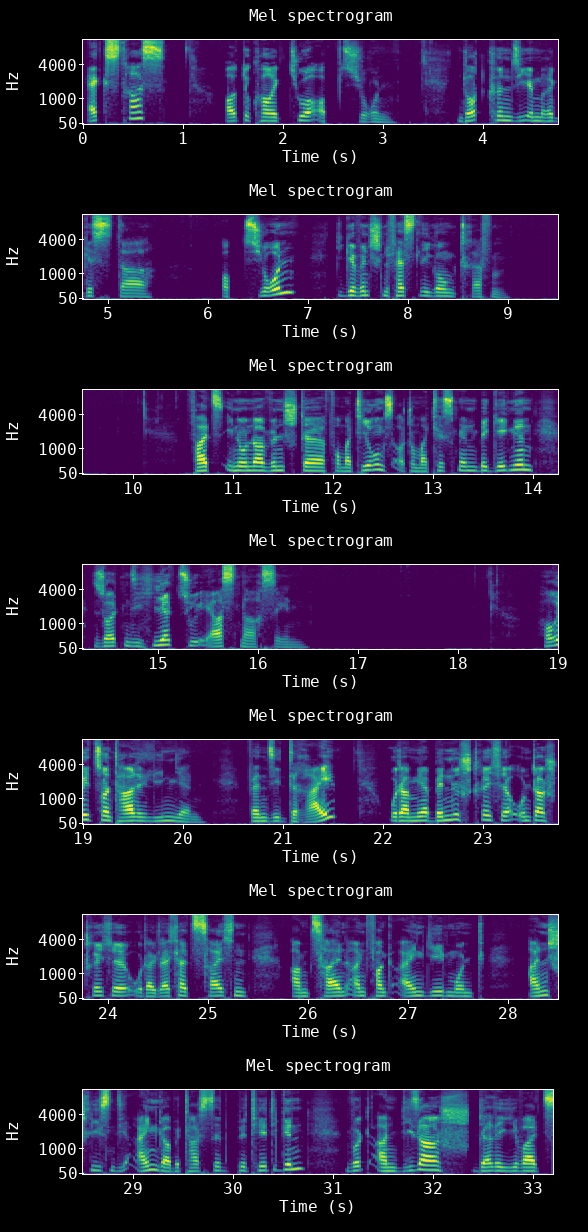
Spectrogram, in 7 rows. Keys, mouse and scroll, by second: 5.6 click, 17.2 click.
